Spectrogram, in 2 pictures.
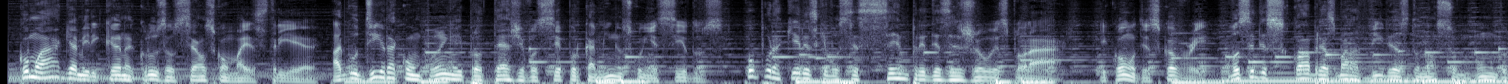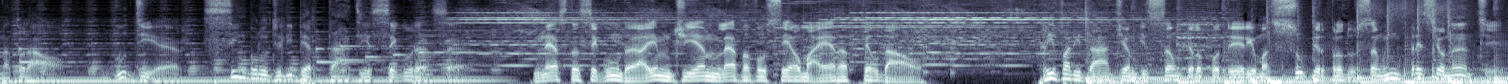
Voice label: portuguese, Brazilian Portuguese voice overs, Male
